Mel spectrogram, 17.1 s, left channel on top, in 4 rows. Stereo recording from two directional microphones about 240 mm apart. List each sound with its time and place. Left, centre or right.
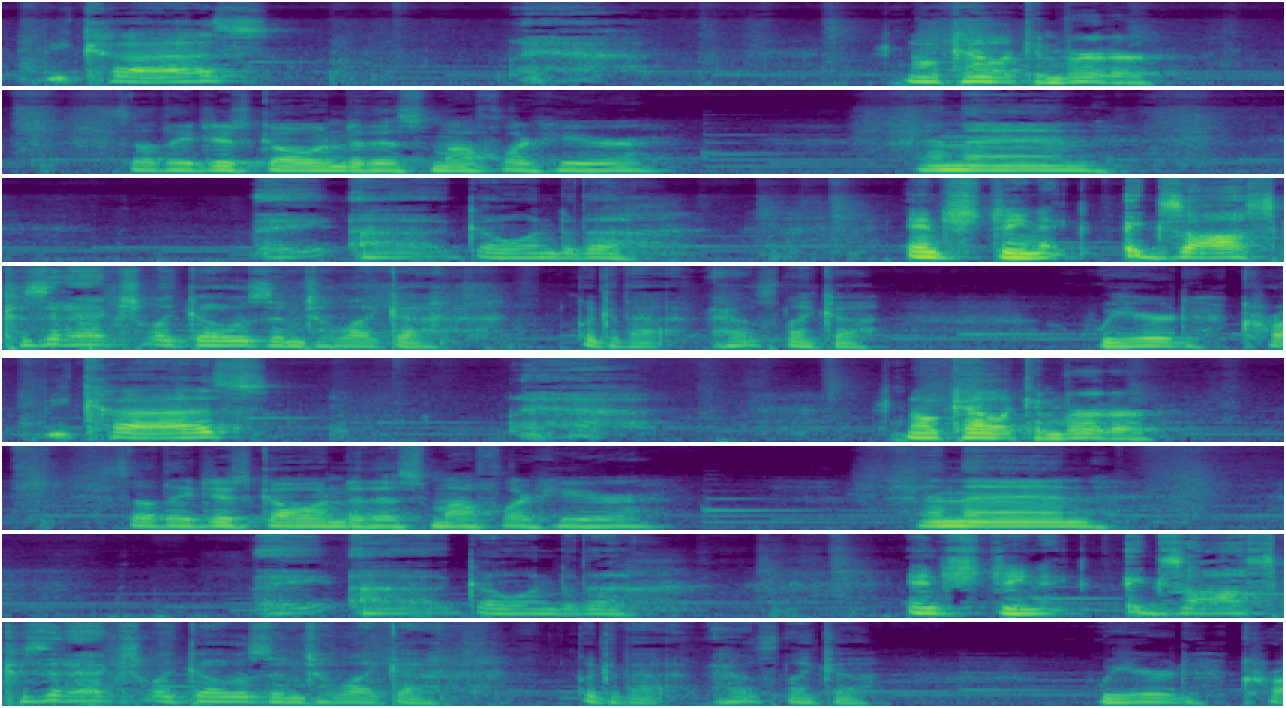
0.2 s speech: right
1.7 s music: right
2.9 s speech: centre
4.8 s speech: centre
7.3 s speech: centre
9.3 s speech: centre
